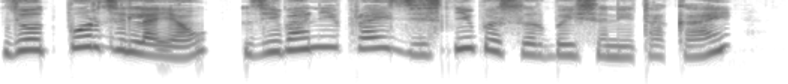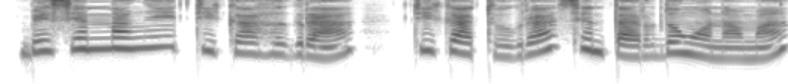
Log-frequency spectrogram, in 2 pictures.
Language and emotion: Bodo, neutral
